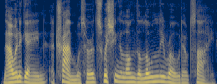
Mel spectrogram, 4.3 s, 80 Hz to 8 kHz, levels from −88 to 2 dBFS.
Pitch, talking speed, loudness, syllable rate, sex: 140 Hz, 180 wpm, -19 LUFS, 4.8 syllables/s, male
